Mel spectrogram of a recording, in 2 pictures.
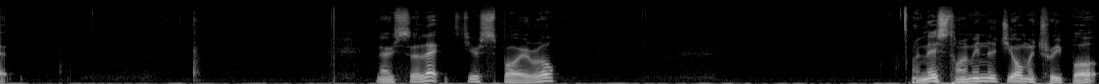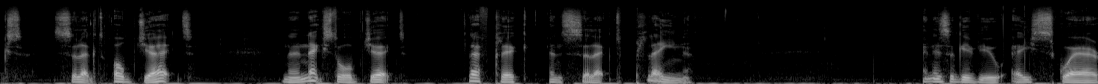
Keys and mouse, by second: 4.8 click, 12.0 click, 15.7-17.4 drag, 19.4-21.9 middle drag.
